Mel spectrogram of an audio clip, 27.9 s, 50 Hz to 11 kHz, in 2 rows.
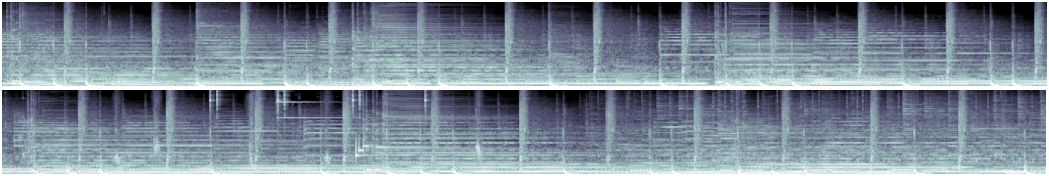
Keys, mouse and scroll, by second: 8.0 ctrl+click, 11.7 ctrl+j, 18.0 ctrl+d.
